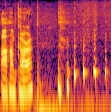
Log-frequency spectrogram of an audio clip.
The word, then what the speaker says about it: Ahamkara: Funk says, it's pronounced Ahamkara.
